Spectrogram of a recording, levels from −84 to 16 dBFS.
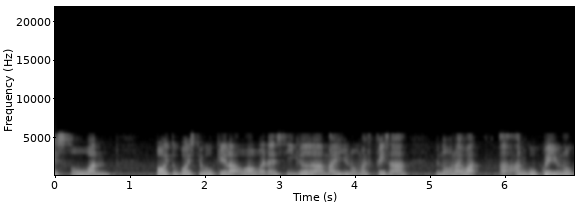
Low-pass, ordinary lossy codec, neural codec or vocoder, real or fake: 5.4 kHz; none; none; real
